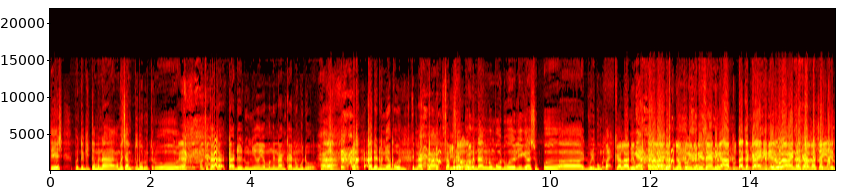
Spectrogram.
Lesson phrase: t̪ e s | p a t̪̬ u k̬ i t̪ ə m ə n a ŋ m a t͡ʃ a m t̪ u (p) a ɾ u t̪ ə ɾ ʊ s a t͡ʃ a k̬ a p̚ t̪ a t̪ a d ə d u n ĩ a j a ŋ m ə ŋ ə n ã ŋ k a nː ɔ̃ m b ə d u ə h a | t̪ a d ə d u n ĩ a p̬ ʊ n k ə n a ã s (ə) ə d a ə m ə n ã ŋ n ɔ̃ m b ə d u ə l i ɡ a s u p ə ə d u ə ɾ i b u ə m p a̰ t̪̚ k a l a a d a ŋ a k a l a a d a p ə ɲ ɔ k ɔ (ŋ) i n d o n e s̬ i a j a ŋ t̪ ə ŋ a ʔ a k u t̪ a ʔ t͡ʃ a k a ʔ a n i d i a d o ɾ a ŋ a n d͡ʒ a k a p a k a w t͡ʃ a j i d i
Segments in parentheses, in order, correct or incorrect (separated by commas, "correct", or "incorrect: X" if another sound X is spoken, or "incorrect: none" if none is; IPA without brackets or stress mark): incorrect: b, incorrect: a, correct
